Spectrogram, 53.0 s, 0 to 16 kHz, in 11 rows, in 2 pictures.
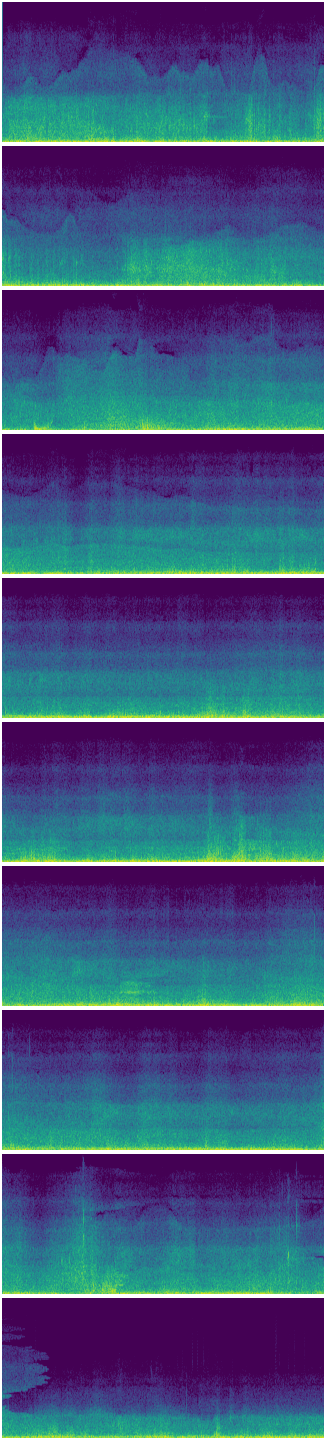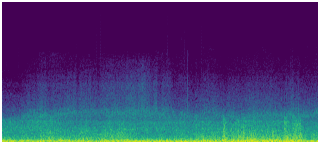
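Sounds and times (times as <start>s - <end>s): rushing water and spray: 0.0s - 44.0s
wind noise on microphone: 0.0s - 53.0s
water splashes: 38.6s - 41.7s.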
